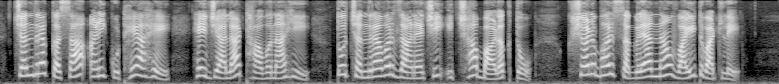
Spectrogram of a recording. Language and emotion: Marathi, neutral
